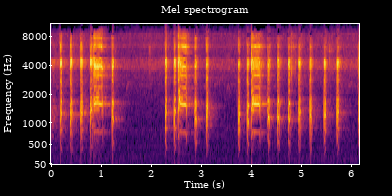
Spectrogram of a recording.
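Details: Hen cackling repeatedly: rapid runs of sharp, harsh clucks rising into longer raspy squawks, in three bursts separated by brief pauses.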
